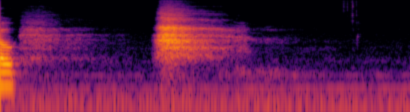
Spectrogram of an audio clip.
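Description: A sigh: one breathy exhale about one and a half seconds in, fading out over about a second, over a faint steady hum.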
